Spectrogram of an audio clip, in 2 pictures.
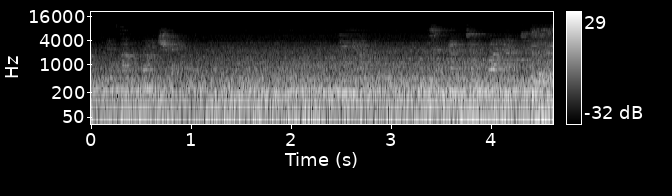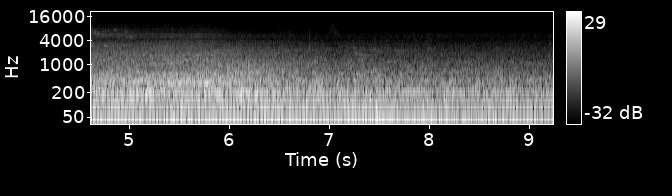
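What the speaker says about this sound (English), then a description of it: "And I think, yes, there's a train coming." A steady rumble of a subway train approaching a station in Seoul, growing louder midway, with station ambience and faint voices in the background.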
